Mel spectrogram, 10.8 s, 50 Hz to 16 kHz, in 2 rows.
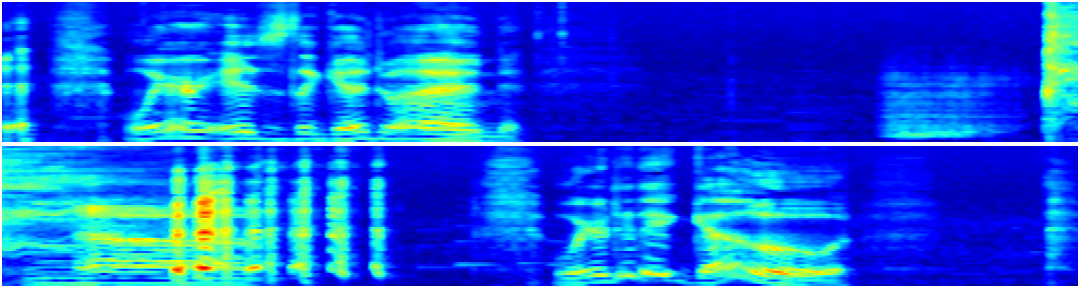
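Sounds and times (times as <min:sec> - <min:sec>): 
speech: 0:00.0 - 0:02.8, 0:04.4 - 0:07.0, 0:08.2 - 0:09.7
buzzy fart sound effect: 0:04.4 - 0:05.2
laughter: 0:05.2 - 0:07.3.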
